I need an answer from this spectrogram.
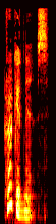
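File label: "crookedness", British English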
